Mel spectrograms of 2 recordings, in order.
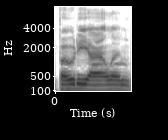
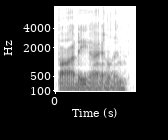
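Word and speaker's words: Bodie Island: Certainly looks like Bod Island, but I remember when I lived in North Carolina, they pronounced it Body Island.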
